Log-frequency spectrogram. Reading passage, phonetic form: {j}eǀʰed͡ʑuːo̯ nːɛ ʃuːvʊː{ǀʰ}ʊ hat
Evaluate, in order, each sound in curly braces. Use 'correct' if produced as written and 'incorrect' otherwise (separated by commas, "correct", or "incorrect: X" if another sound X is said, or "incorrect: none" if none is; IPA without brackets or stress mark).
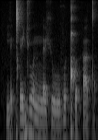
correct, incorrect: ǃʰ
